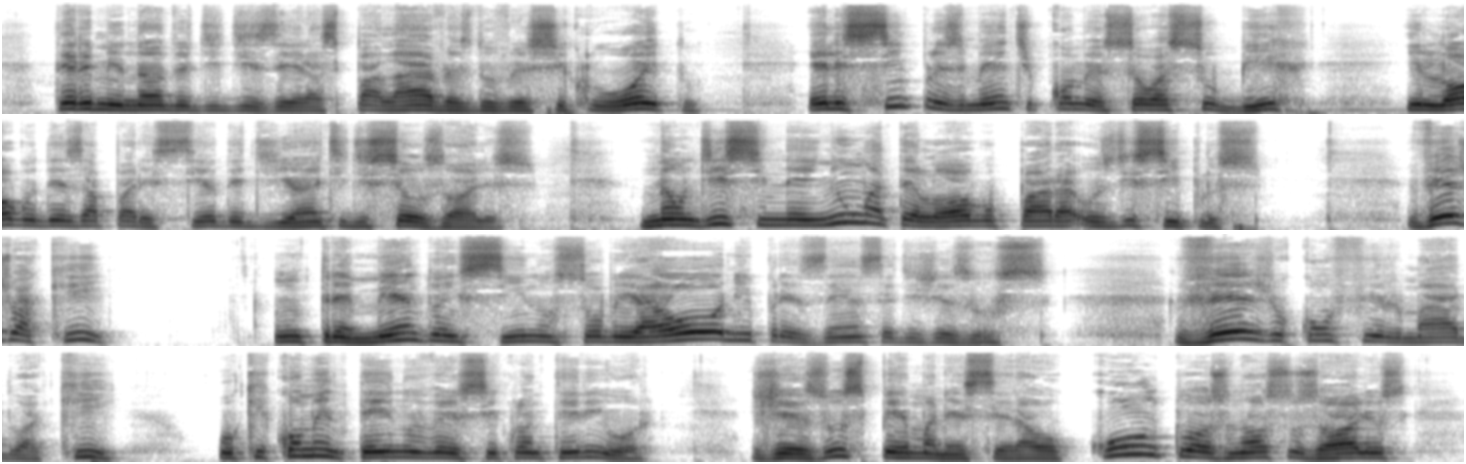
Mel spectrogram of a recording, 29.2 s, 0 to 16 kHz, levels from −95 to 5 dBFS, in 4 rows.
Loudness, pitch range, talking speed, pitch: -16 LUFS, 140-180 Hz, 110 wpm, 160 Hz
